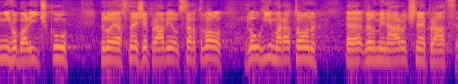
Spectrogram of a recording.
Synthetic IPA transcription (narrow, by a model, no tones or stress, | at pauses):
ɲiːɦo̞baliːt͡ʃku | b̥ɪlo̞jasnɛːʒɛpɾaːvjɛʔot̪st̪aɾt̪o̞val | dlo̞wɦiːmaɾat̪o̞n | vɛlmɪnaːɾo̞t͡ʃnɛːpɾaːt͡sɛ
